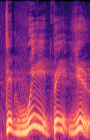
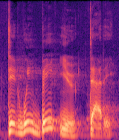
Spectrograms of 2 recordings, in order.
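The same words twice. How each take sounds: First: Slow, punched-out mock outrage; mock indignant repeat. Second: Lightly voiced child asking Daddy; a hint of a little girl's cheeky question; daughter's question. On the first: Dad appalled by daughter's cheek, mock indignant. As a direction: draw out "Did we beat you" in disbelief. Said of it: "The cheek, the arrogance". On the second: Dad quoting his four-year-old, lightly voiced child. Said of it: "she asked".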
